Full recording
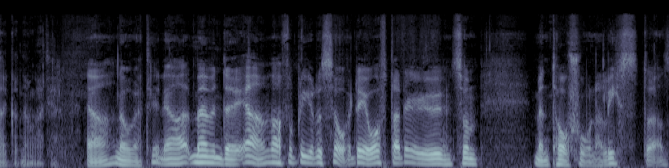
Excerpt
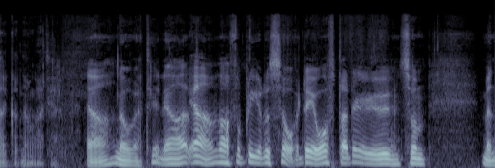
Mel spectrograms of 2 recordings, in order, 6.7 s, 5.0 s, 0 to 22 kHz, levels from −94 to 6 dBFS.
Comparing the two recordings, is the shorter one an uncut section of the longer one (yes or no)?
no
